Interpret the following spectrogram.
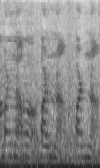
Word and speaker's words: पढ़ना: read means the padna.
